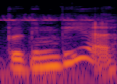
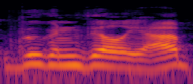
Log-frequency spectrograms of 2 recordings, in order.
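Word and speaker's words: bougainvillea: And so, that's why I decided to go with buganvilla. So, now bugan villa or buganvillia, both both are good, both are acceptable, both pronunciations.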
